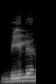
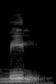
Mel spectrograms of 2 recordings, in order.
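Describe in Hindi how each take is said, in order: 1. ल के बाद एक अतिरिक्त स्वर जोड़ा जाता है। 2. ल को बिना उसके बाद किसी स्वर के रोका जाता है। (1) "बेला नहीं करना" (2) "लाम साकिन को हिलाना नहीं है"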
